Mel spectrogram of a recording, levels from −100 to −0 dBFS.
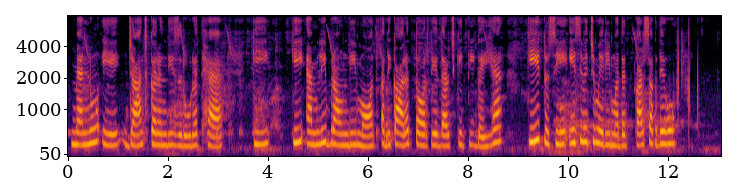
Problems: none marked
